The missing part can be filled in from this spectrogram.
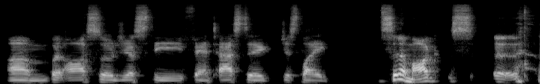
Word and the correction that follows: cinematography: uh, cinematography that what I'm saying that wrong.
